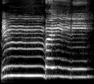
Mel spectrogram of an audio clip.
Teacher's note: മിൻ ബൈനി, ഇവിടെ നൂൻ സാക്കിനയുടെ നിയമമായിട്ടുള്ള ഇഖ്ലാബാണ് വരുന്നത്. നൂൻ സാക്കിനയ്ക്ക് ശേഷം ബ എന്ന അക്ഷരം വന്നതുകൊണ്ട് നൂൻ സാക്കിനെ നമ്മൾ മീമാക്കി മാറ്റി മറിച്ചിട്ട് ഉണ്ണയോടുകൂടി ഉച്ചരിക്കുക.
